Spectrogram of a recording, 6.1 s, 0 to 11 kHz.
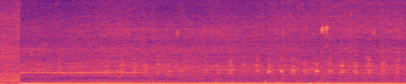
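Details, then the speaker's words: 2012 Polaris RZR 900 XP4 that had driven only in reverse, running after a transmission rebuild and reinstall: engine fires and holds a steady drone with no grinding, clunks or popping from the driveline; everything sounds healthy. "And it took me, I think, 4.5 hours to put it back in and button everything back up. So it should be done. Sounds good."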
